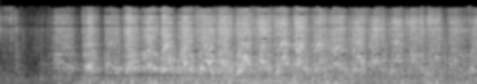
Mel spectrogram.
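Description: A hammer strikes metal on a stone, ringing sharply.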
